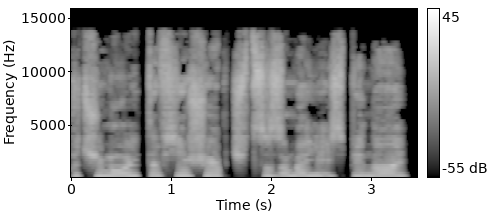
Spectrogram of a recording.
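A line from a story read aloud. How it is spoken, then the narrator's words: Whining. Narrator (Russian): захныкала Миртл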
